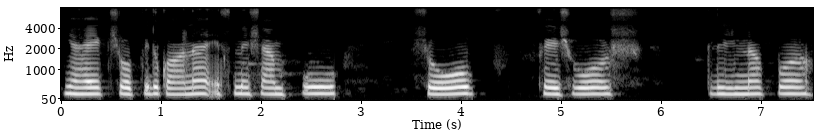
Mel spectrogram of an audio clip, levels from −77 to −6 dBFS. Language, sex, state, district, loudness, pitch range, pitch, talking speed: Hindi, female, Haryana, Jhajjar, -16 LUFS, 205-215 Hz, 210 Hz, 95 wpm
